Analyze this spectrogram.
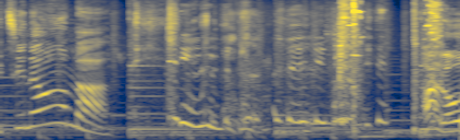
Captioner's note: children giggling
